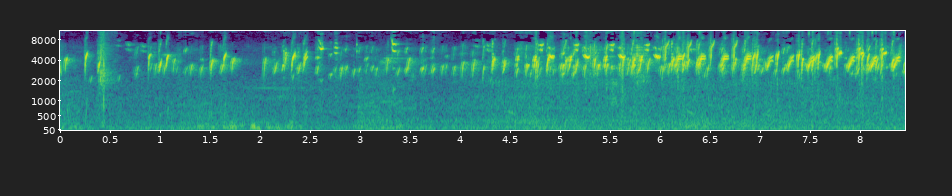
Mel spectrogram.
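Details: European goldfinch singing: a few scattered high notes at first, then from about three seconds a dense, continuous twittering of quick, liquid chirps that grows louder toward the end.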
